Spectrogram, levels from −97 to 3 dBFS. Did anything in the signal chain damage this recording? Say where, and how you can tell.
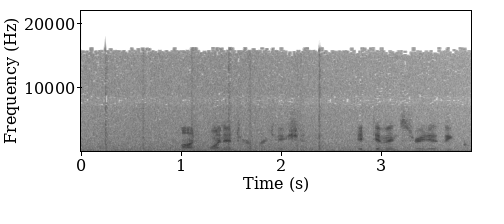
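No, nothing in the signal chain damaged this audio.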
